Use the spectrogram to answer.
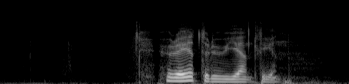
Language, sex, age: Swedish, male, 67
